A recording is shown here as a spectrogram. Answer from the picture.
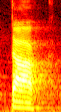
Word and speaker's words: talk: अभी तक आप बोलते थे टाक, TALK, इसे टाल्क मत पढ़िएगा, इसे क्या बोलते हो? टाक। आप तो सुन लेते हैं कि हाँ इसे टाक बोलते हैं।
